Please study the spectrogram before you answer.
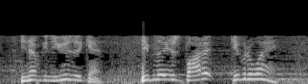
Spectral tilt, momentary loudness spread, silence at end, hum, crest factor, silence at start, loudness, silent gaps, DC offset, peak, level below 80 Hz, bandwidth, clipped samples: -8.5 dB/octave; 6 LU; 0 s; none; 16 dB; 0 s; -17 LUFS; none; under 0.1%; 0 dBFS; -40 dBFS; 4 kHz; under 0.1%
